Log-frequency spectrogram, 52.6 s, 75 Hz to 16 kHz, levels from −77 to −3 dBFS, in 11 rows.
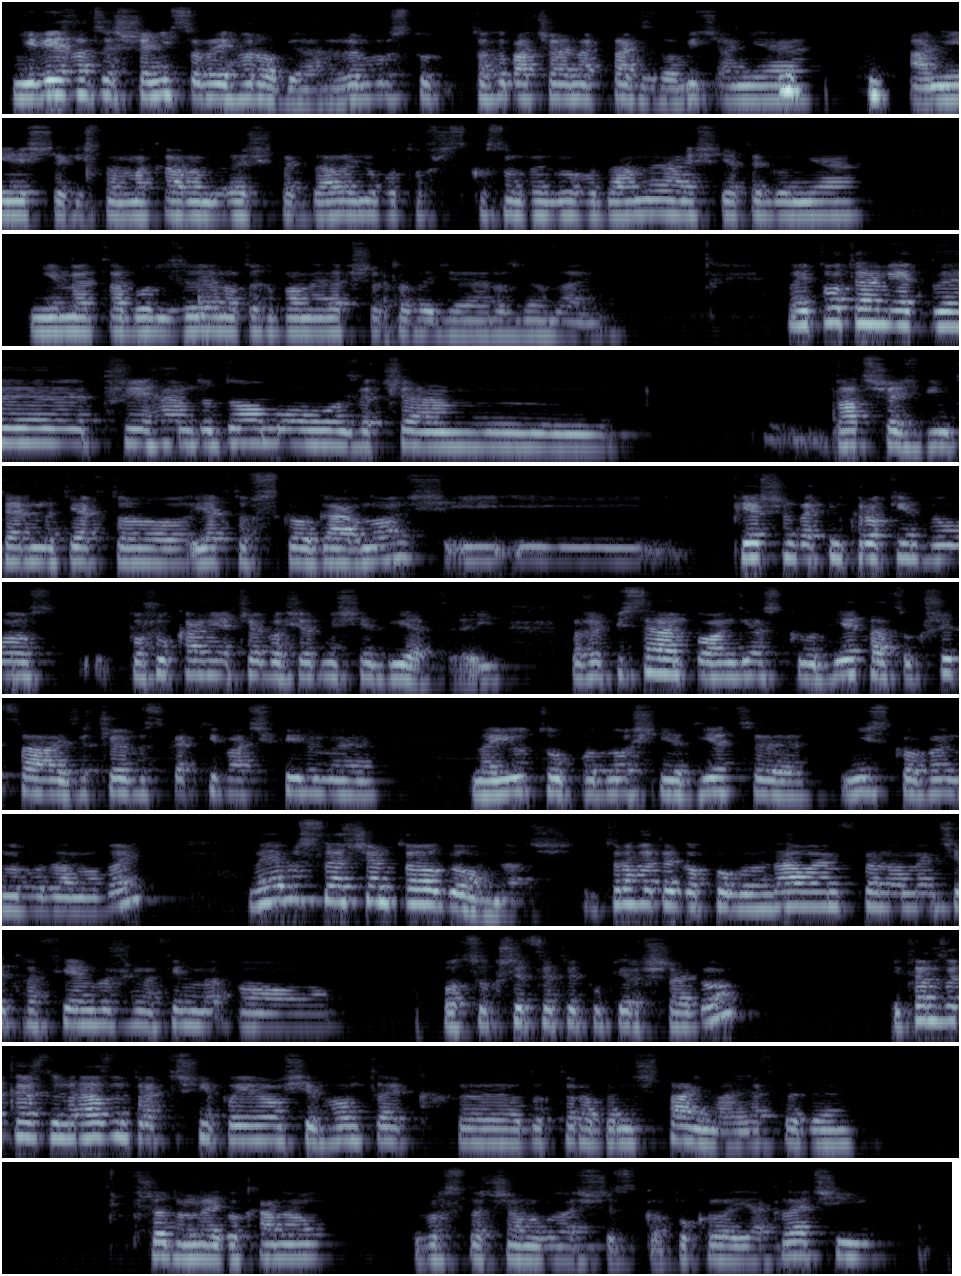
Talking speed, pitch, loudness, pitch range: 160 wpm, 165 Hz, -34 LUFS, 150-185 Hz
